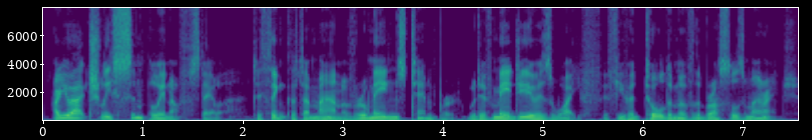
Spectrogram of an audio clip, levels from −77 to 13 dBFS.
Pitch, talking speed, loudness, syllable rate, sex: 115 Hz, 230 wpm, -19 LUFS, 5.8 syllables/s, male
